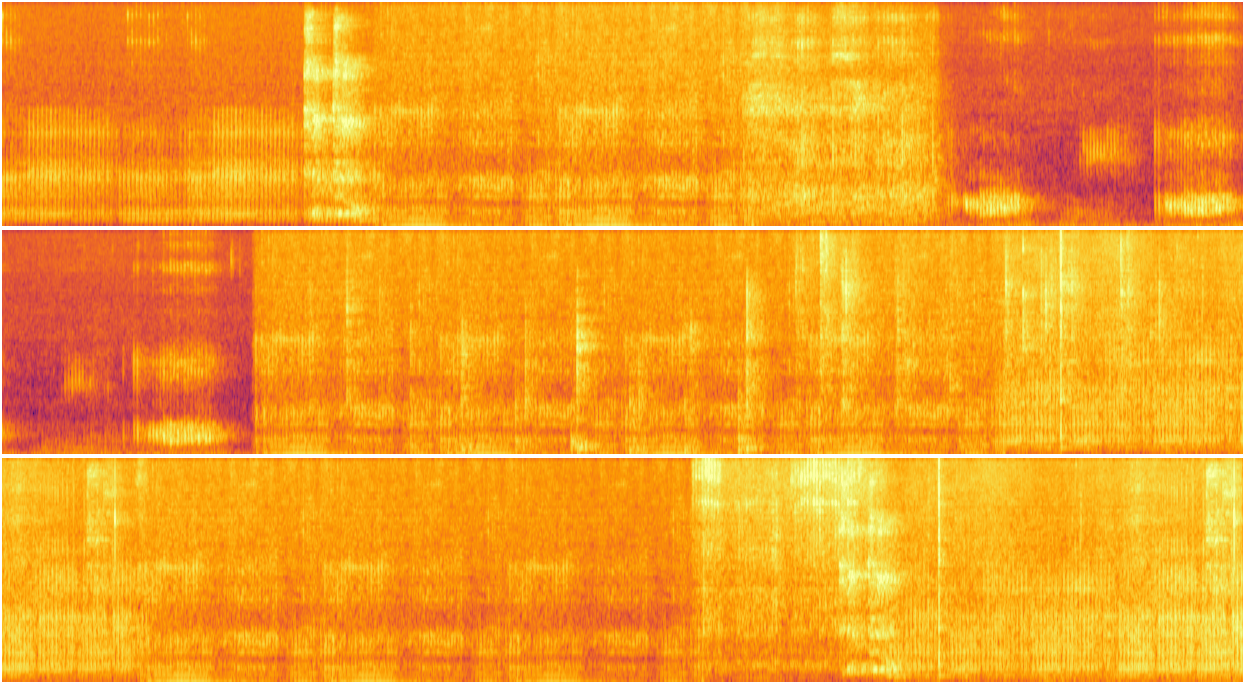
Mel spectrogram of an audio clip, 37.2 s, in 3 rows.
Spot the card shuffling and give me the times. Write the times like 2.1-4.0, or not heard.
not heard.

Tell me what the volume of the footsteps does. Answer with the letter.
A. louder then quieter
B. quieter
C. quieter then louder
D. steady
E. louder
A.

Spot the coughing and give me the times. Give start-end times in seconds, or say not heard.
3.0-3.8, 33.2-33.9.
